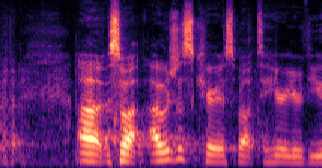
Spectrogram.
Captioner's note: laughing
